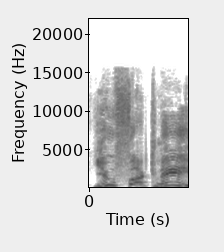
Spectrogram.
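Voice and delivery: high-pitched acted-out accusation; indignant retort. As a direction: throw the blame back, pitch jumping up. Acted quarrel with angry buddy.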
